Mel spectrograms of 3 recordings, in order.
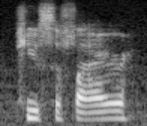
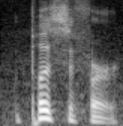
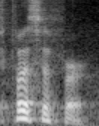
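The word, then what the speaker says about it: Puscifer: the lead singer of piece of fire would you shut the up and kill yourself no no it's not pronounced piece of fire it's pussyfur yeah it's pussyfur oh whatever jesus christ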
